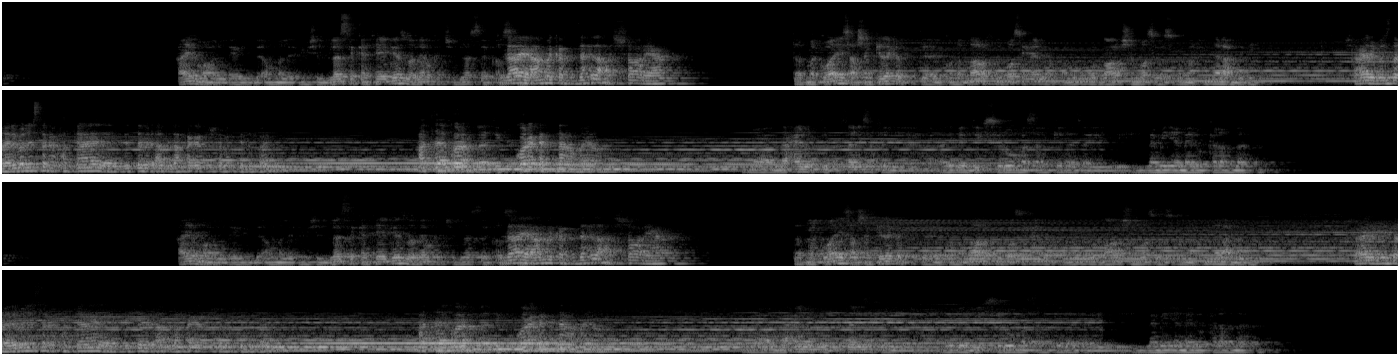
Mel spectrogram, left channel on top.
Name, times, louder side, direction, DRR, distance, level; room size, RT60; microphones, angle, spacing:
voice 1, 1.7-5.1 7.9-12.6 18.3-18.8 21.4-26.6, left 1 dB, 50° left, -2 dB, 1.9 m, -36 dB
voice 2, 5.0-6.7 13.4-16.7 18.1-18.6 19.1-20.0, left 3 dB, 90° left, 1 dB, 2.1 m, -32 dB
sound 1, 8.1-25.0, right 3 dB, 65° right, 0.7 m, -35 dB
26.0 x 8.9 x 2.3 m, 0.81 s
head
